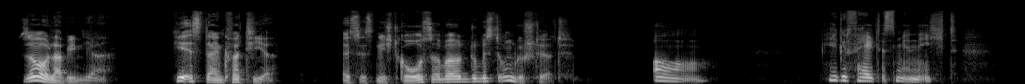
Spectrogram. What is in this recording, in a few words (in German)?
hoerspiel, frauen; Sprecherinnen, Weibliche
